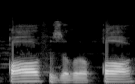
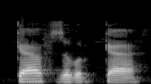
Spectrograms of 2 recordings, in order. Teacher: এই দুইটির মাঝে সিফাত বা বৈশিষ্ট্যগত পার্থক্য আছে। কফ উচ্চারণ করার সময় জিহ্বার গোড়া উপরের দিকে ধরে চাপ দিয়ে শক্ত করে উচ্চারিত করতে হবে, আর কাফ উচ্চারিত করার সময় তার থেকে জিহ্বার গোড়া থেকে একটু আগে সামনে বাড়িয়ে উপরের তালুর সঙ্গে লাগিয়ে হালকা করে উচ্চারণ করতে হবে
